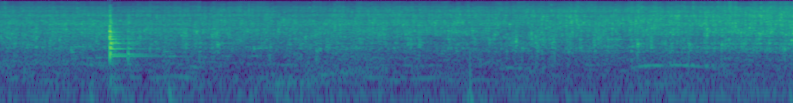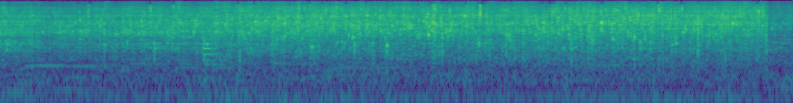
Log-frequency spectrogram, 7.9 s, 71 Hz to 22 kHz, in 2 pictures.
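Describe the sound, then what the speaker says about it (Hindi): Chicken pakora fries steadily in hot oil for a rainy-day snack, a continuous close sizzle that grows slightly busier over time, with a brief sharp clink near the start. "तकरीबन 5 से 6 मिनट हो गए हैं फ्राई होते हुए"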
